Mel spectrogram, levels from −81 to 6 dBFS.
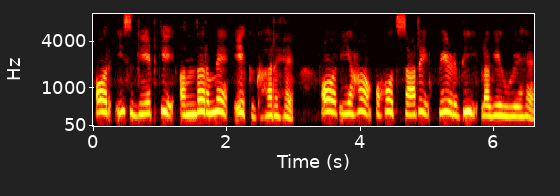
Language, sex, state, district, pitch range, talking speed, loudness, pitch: Hindi, female, Bihar, Saran, 230-295 Hz, 170 wpm, -17 LUFS, 260 Hz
